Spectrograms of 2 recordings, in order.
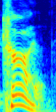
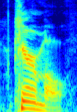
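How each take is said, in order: First: The word is said quickly, in a shortened way. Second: The word is said in a careful, full way. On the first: "if I say it quickly" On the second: "I'm a caramel person"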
